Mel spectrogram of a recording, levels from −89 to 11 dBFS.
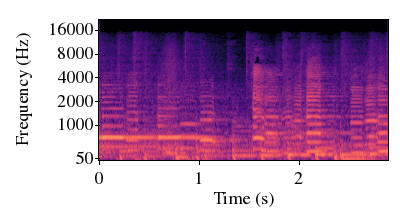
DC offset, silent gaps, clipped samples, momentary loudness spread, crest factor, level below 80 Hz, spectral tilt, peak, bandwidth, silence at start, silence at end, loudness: under 0.1%; none; under 0.1%; 4 LU; 14 dB; -32 dBFS; -6.5 dB/octave; -6 dBFS; 15.5 kHz; 0 s; 0 s; -20 LUFS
